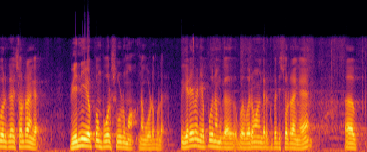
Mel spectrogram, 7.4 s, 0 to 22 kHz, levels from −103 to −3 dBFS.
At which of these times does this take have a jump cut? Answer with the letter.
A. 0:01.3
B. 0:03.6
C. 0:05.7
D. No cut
B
